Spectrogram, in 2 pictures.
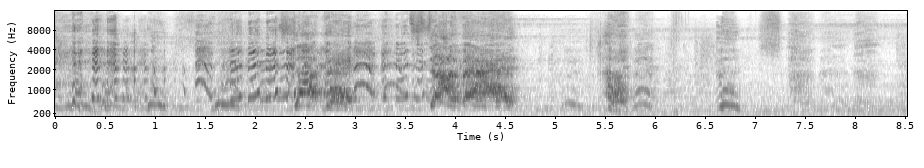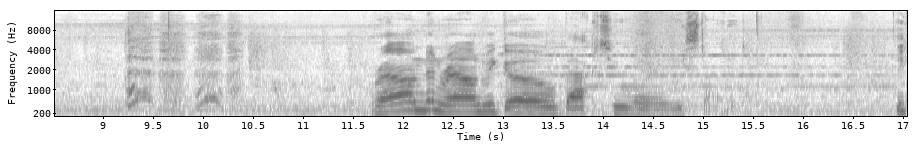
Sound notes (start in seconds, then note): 0.0 child giggles; 5.5 gasping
